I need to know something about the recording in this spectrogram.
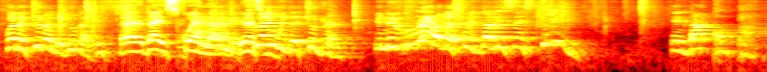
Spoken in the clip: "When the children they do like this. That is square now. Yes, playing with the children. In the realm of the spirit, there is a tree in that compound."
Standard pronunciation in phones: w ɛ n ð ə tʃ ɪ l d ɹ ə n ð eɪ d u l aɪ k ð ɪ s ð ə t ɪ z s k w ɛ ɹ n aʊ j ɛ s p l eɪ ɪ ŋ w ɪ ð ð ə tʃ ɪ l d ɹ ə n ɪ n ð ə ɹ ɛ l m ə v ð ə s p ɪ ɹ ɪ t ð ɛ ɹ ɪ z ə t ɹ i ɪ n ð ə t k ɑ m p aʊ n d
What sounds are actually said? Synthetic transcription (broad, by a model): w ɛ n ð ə tʃ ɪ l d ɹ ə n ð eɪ d u l aɪ k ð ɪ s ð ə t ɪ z s k w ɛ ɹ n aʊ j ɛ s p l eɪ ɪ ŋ w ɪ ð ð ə tʃ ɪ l d ɹ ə n ɪ n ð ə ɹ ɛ m ə v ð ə s p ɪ ɹ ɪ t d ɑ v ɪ s ə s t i ɪ n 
